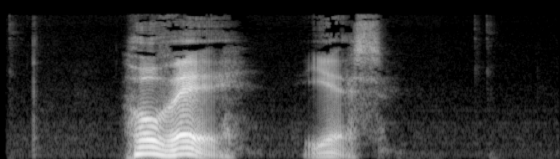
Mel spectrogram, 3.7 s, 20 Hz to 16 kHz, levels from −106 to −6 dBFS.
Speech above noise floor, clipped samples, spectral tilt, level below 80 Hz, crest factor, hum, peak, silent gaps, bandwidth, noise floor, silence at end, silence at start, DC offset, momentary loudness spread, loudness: 58 dB; under 0.1%; -6 dB/octave; -50 dBFS; 20 dB; none; -2 dBFS; none; 11.5 kHz; -75 dBFS; 1.2 s; 0.85 s; under 0.1%; 23 LU; -17 LUFS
